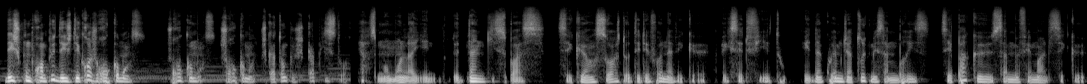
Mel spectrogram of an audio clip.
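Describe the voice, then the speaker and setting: A young man pours out his story in a rapid, headlong flow, his voice mellow and a little dark. He talks in loose street slang, repeating himself as he goes. Faint music sits under his voice. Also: mid-range voice, big pitch swings, creaky, breathy edge. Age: young adult. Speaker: guest giving a testimony. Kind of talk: casual spoken testimony.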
